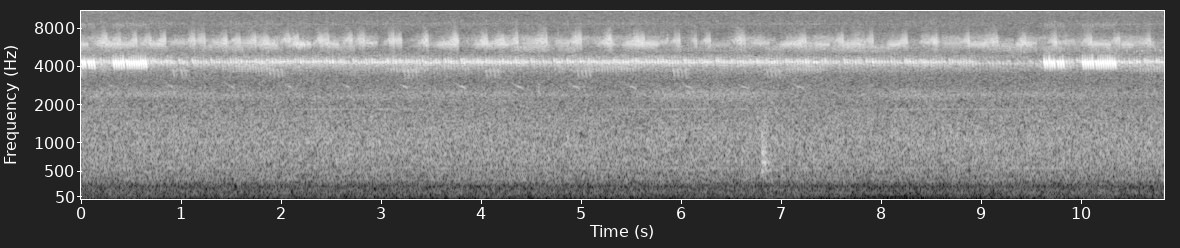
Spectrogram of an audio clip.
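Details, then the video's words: Outdoor night scene with crickets: a constant shrill trill and quick repeated pulses about four per second, with short louder chirp bursts near the beginning and again toward the end. "Soothing Cricket Sounds"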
